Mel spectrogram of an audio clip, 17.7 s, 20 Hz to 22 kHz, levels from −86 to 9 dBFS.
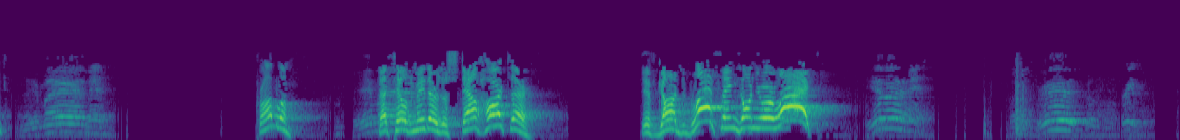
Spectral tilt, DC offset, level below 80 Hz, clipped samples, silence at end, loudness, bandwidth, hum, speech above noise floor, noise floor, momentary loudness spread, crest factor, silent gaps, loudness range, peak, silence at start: -9.5 dB/octave; under 0.1%; -74 dBFS; under 0.1%; 1.6 s; -15 LUFS; 5.8 kHz; none; 41 dB; -55 dBFS; 26 LU; 18 dB; 1.85-3.30 s, 3.36-3.83 s, 5.17-5.28 s, 8.54-9.60 s, 14.11-14.46 s, 14.52-14.74 s, 14.90-15.00 s; 15 LU; -2 dBFS; 0.85 s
